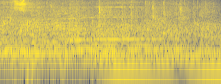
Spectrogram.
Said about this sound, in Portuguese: Glória a Deus, aplaudam ao Senhor mais uma vez, volte para o seu lugar dando glória a Deus.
